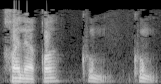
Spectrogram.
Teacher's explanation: والكاف لا تأخذ تفخيم القاف، وهذا ننبه إليه جيدا حتى لا نستمع إلى اختلاط الكاف مع القاف في التفخيم.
